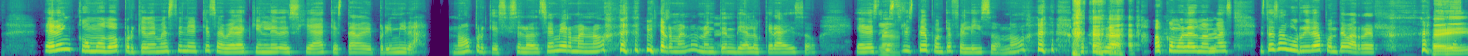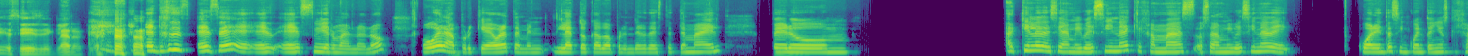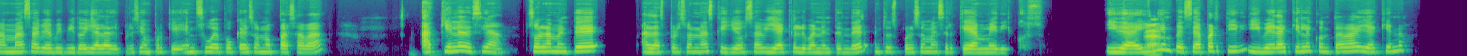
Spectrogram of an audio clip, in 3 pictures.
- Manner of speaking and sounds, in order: tapping; laugh; laughing while speaking: "mi"; laugh; chuckle; laughing while speaking: "claro"; chuckle; laughing while speaking: "Entonces"
- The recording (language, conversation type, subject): Spanish, podcast, ¿Cuál es la mejor forma de pedir ayuda?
